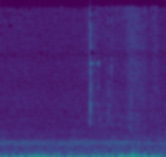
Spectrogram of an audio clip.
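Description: Car cabin noise while driving slowly: a low, steady engine and road rumble heard from inside the car.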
